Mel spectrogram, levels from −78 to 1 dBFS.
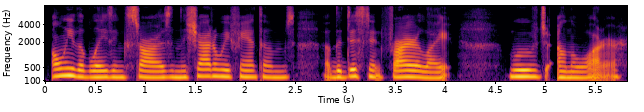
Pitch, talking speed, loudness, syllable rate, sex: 200 Hz, 165 wpm, -16 LUFS, 5.4 syllables/s, female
